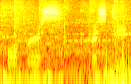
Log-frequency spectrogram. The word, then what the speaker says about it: Corpus Christi: place is called Sunset Ridge RV resort and Corpus christe Texas I say that right yes you said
